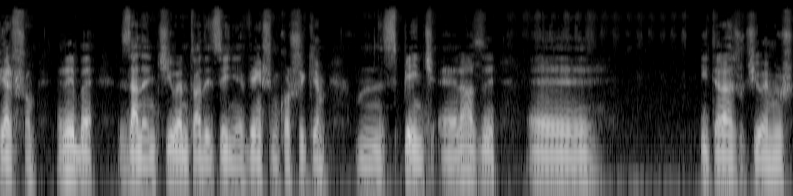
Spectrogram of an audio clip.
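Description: A man speaks at a very slow pace in a very deep, low voice. The sound is dry with no echo, and the background is quiet. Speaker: angler vlogger. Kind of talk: casual vlog chat. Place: waterside. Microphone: camera far.

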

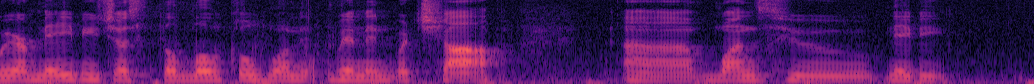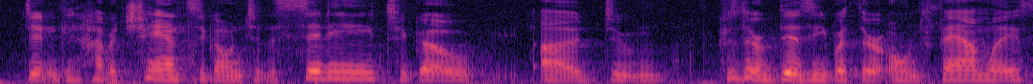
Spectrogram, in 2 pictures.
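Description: With a plain, everyday voice, a woman speaks at a moderate pace and a fairly low pitch over light background noise. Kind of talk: interview answer. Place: shop.

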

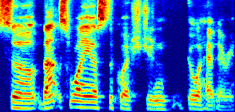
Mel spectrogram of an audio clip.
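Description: An ordinary speaking voice, this man's is medium in pitch, moderate in pace and lively in intonation. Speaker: podcast host and life coach. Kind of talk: interview.

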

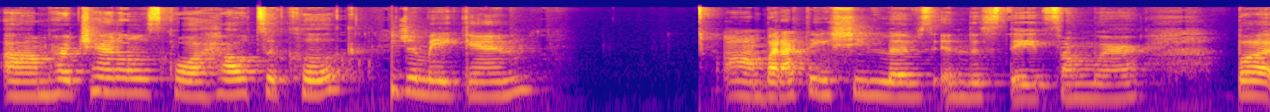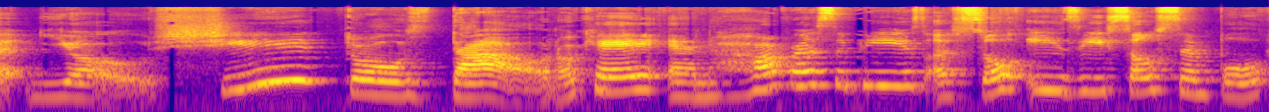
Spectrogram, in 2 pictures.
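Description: A woman talks at a fairly slow pace. The recording has audible room echo. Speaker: home cook vlogger. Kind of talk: casual vlog chat. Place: kitchen. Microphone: phone near.

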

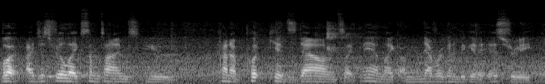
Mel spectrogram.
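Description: Over noticeable background noise, a man speaks at a very fast pace. His intonation stays fairly even while his loudness swings widely. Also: medium pitch for a man. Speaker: podcast host. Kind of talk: casual chat. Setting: live at a conference. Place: hall.

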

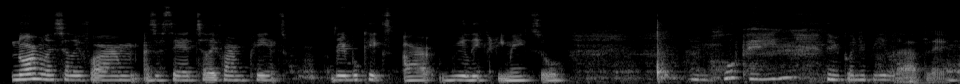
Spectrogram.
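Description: The speech comes in a Scottish accent at a fairly slow pace. Light background noise can be heard. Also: woman. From Scotland. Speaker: face painter. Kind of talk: casual product demo talk to camera. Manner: upbeat, enthusiastic. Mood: cheerful, enthusiastic. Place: home room. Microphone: phone near.

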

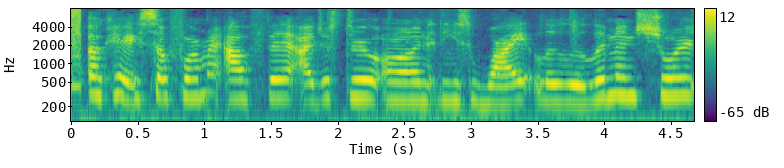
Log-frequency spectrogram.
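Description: A woman is speaking with ordinary pitch variation. There is light background noise. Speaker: lifestyle vlogger. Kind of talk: casual vlog chat. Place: home room. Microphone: phone near.

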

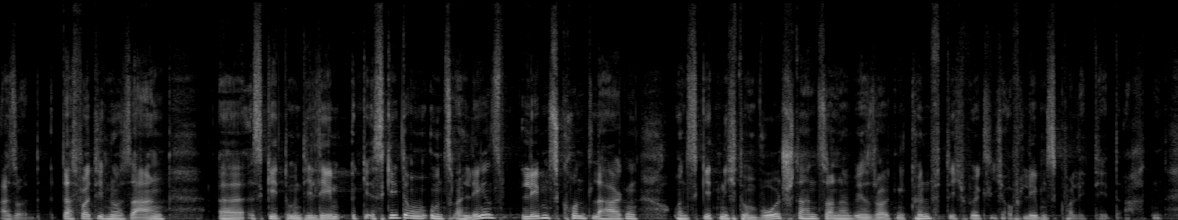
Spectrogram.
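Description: A man at a fairly slow pace, ordinary pitch variation, quiet background. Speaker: event moderator. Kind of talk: moderated panel discussion with audience. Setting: live event hall with audience and online stream. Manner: halting, many filler words. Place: hall. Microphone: handheld.

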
